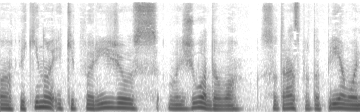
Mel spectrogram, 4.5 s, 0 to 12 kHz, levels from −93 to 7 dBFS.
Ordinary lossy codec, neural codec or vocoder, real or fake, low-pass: MP3, 48 kbps; none; real; 10.8 kHz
